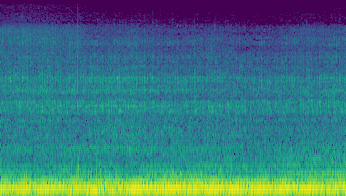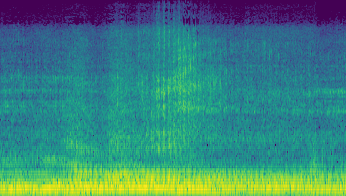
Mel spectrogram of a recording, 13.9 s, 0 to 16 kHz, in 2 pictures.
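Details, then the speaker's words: 1975 Ford LTD Landau with a 460 big-block V8, just revived after sitting in a field, dual exhaust, driven and doing burnouts: deep, even burble at idle that swells with a throttle blip around eight seconds; strong and healthy. "good thing the windows down big old 460 has some power still"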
